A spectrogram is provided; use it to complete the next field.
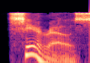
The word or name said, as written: cirrose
